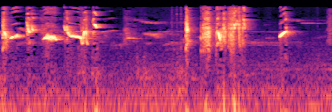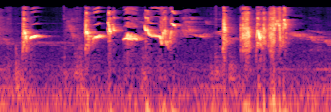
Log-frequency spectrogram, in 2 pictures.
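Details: Oriental magpie-robin song, a fast lure to stir other magpie-robins into full singing: bursts of clear whistles and harsh buzzy notes, in three phrases separated by short pauses.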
